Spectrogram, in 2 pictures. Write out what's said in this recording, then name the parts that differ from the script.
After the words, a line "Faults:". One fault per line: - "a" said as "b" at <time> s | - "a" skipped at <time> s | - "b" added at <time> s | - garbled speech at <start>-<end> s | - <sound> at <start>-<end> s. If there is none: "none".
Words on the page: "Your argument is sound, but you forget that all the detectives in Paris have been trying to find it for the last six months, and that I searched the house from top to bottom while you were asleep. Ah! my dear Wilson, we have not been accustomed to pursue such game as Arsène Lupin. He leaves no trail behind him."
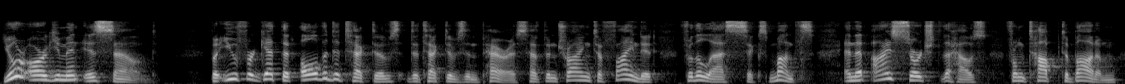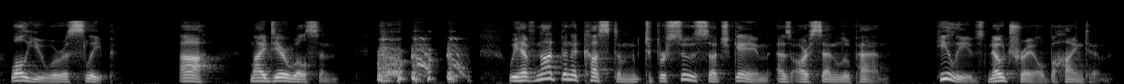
"Your argument is sound, but you forget that all the detectives detectives in Paris have been trying to find it for the last six months, and that I searched the house from top to bottom while you were asleep. Ah! my dear Wilson, we have not been accustomed to pursue such game as Arsène Lupin. He leaves no trail behind him."
Faults:
- "detectives" added at 4.0 s
- cough at 15.0-16.0 s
